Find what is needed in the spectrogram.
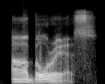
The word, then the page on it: arboreous: British English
